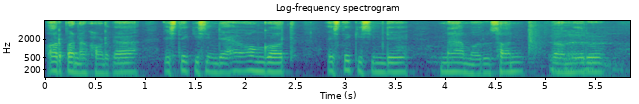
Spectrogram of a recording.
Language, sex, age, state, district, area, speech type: Nepali, female, 60+, West Bengal, Jalpaiguri, rural, spontaneous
